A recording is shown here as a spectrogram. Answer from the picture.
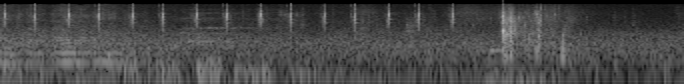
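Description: Fast, even ticking like a clock, about six ticks a second, building suspense. It stops shortly before a single sharp hit just after three seconds in.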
